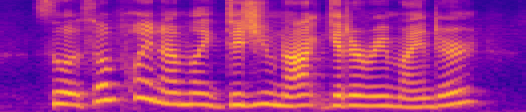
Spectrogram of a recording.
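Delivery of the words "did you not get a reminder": curt, snippy, pointed tone. Retelling arguing with someone who ignored the reminder: imitating own snippy tone. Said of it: "I continue to be shitty".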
